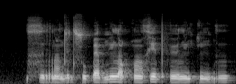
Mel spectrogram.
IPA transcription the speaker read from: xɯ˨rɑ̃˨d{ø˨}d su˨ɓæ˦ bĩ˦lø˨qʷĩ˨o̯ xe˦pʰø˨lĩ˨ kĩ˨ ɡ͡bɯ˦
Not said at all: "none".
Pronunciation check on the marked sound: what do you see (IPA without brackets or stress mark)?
ø˦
